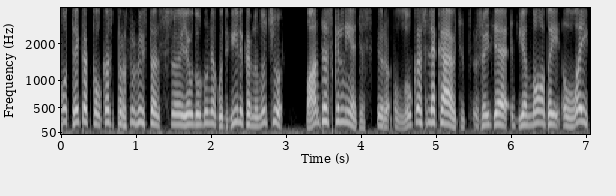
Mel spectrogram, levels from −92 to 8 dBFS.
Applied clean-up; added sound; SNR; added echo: neural diffusion model UNIVERSE++.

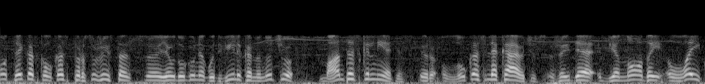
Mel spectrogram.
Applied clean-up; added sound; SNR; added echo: none; Walk, footsteps; 14 dB; none.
